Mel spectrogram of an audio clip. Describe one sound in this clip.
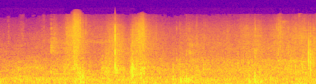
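Footsteps walk across a hard floor.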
